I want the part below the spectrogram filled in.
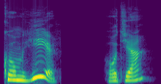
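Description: A woman voicing an angry, scolding wife in a slow, emphatic storybook reading. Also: on the high side, sing-song, warm tone, no room sound, studio quality, pitched above the performer's own voice.

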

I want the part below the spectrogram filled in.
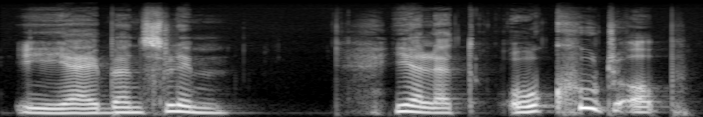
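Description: Gentleman detective, read by a woman, polite, deliberate, slow storybook voice. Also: lowish voice. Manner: slow, measured, courteous. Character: polite older male detective, calm and deliberate.

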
